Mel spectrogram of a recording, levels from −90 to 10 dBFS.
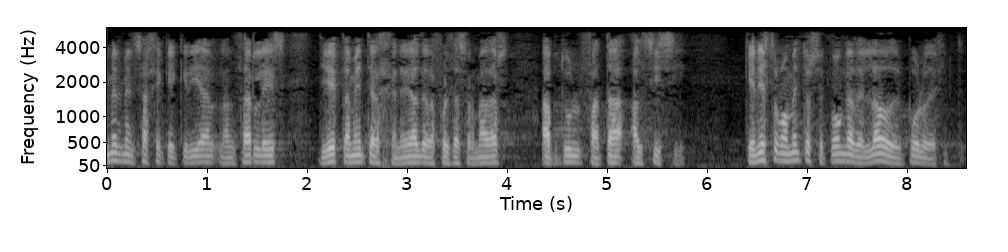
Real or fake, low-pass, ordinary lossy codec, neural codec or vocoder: real; 5.4 kHz; MP3, 48 kbps; none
